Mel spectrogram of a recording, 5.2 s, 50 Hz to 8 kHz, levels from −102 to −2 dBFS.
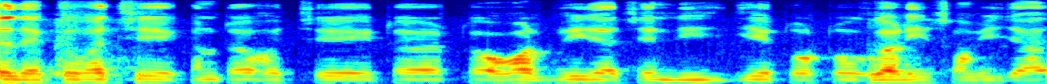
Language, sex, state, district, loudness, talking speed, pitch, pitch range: Bengali, male, West Bengal, Kolkata, -28 LUFS, 170 wpm, 110 Hz, 110-115 Hz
